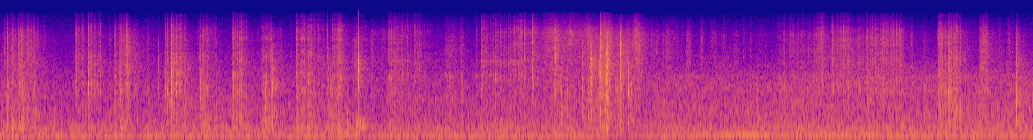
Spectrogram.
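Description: Scissors cutting through a printed sheet of paper: a run of irregular crisp snips with paper rustling, easing off for a couple of seconds about seven seconds in.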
